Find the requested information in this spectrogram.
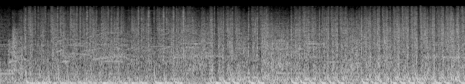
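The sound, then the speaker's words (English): Dense, loud automatic gunfire in an action film shootout, a man firing up at a banking helicopter from a rooftop pad, with rapid continuous bursts and booming shots filling the whole stretch without pause. “John stops firing and runs right off the pad.”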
